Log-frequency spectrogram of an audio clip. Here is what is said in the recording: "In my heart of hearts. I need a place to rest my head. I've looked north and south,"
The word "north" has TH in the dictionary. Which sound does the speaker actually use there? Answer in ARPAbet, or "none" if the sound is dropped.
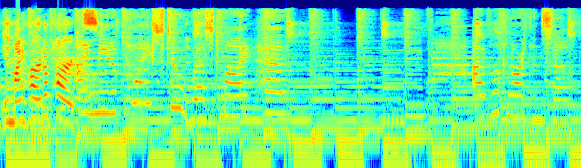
TH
